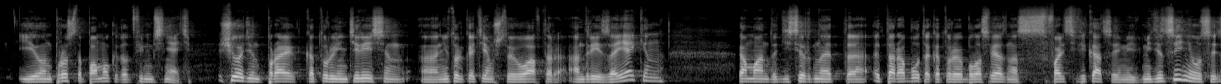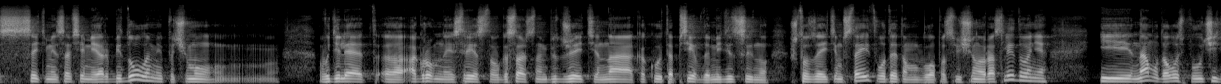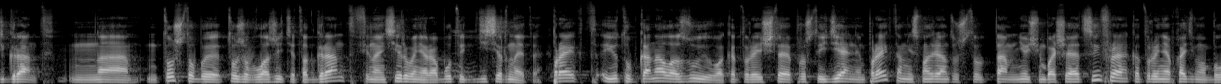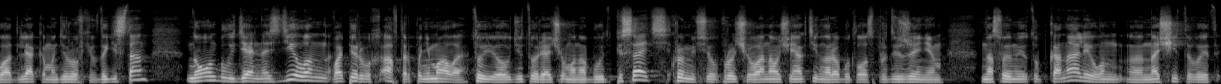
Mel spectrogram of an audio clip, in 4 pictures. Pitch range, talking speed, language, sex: 120-140 Hz, 155 wpm, Russian, male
